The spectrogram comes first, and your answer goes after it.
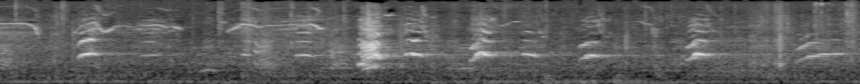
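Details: Labrador Retriever, one year old, in search and rescue training in open field and rubble in Greece; a series of high thin whines, roughly one every half second, with a louder yelp near the middle.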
